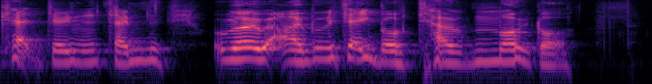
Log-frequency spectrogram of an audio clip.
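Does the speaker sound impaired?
Yes: cerebral palsy; from birth, frequent loss of balance, careful movement needed, physically affects creating art.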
